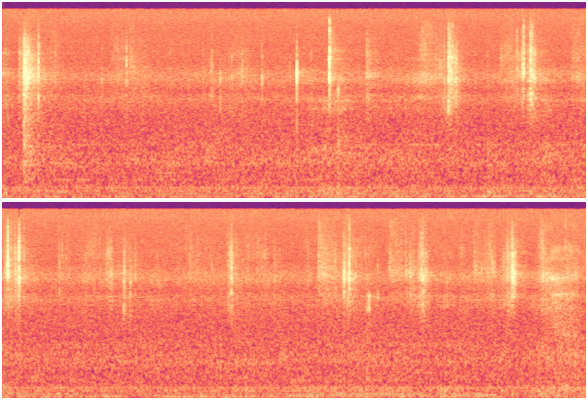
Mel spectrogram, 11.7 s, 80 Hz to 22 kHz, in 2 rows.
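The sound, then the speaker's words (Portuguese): Thin pages of a Bible are flipped again and again, turning to Mark chapter 2, producing a steady run of soft rustles and crisp paper snaps over a quiet, low background hum, with no talking. “Hoje a gente está folheando legal, né?”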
